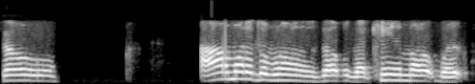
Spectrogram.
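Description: A man's voice: high voice, takes it slowly, dry recording. A man in his fifties with a Southern US accent, calling into a radio show and arguing insistently, repeating himself. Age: 50s. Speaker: caller. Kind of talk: call-in radio talk. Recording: phone line.

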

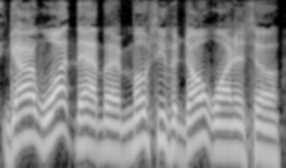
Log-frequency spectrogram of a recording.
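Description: A man's voice: a little high, measured pace, no room sound. A man hosting a call-in radio show, asking blunt, probing questions. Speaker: radio host.

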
